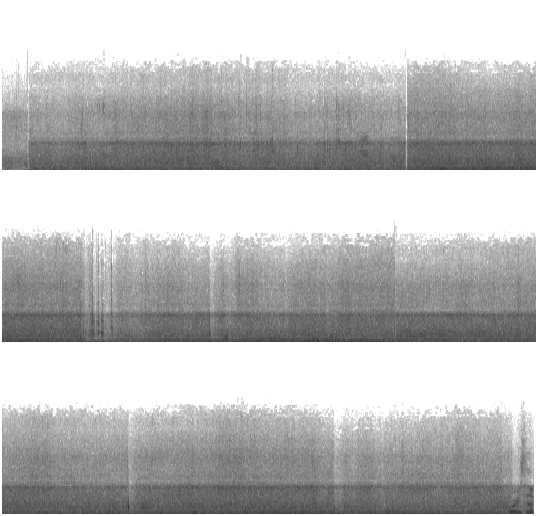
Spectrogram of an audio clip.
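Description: Whitewater rapids rushing steadily, heard close up from a kayak in the current; the rush grows louder about five seconds in.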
